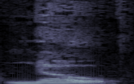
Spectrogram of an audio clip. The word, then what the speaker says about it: know: the first thing is the silent k as you guys know the word no we don't say it as no we say it as uh no um the difference is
